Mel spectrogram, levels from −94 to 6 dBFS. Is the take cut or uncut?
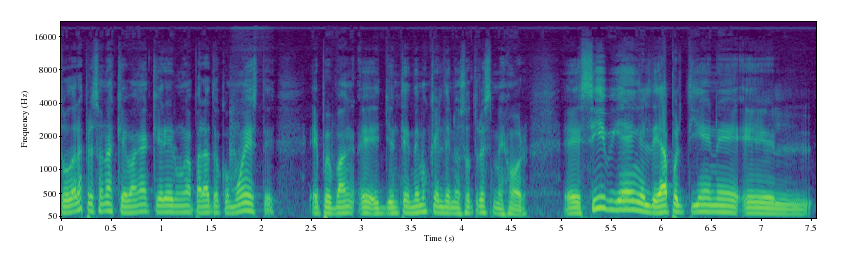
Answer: uncut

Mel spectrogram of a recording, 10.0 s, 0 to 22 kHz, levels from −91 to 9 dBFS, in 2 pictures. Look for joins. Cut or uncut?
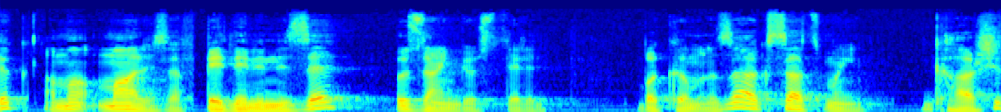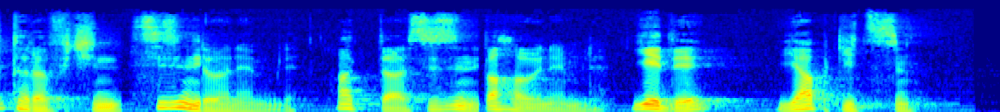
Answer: cut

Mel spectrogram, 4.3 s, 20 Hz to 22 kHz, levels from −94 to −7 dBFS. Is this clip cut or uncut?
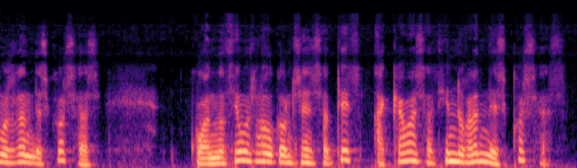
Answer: uncut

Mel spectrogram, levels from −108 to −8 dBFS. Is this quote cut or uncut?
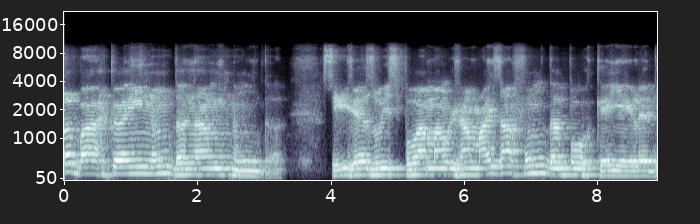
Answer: uncut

